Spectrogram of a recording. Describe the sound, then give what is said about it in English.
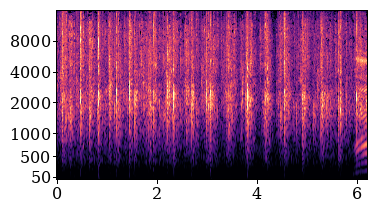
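A church audience claps their hands to the Lord in a dense, continuous wash of applause, steady and fairly loud throughout, with a brief rising vocal tone emerging right at the end. “And let's clap our hands to the Lord.”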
